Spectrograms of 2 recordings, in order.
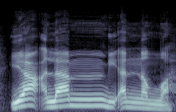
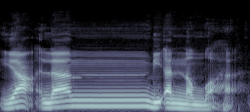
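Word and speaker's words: يَعْلَمْ بِأَنَّ اللَّهَ: Ya'lam bi annallah. Di sini mim mati bertemu dengan ba, itu ikhfa syafawi. Nah, dibacanya ya'lam. Nah, bibir kita pertemukan dua bibir. Ya'lam bi annallah.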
